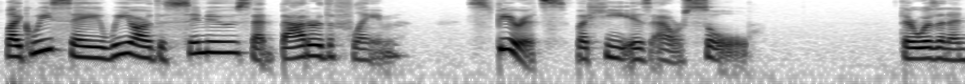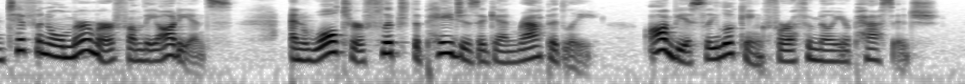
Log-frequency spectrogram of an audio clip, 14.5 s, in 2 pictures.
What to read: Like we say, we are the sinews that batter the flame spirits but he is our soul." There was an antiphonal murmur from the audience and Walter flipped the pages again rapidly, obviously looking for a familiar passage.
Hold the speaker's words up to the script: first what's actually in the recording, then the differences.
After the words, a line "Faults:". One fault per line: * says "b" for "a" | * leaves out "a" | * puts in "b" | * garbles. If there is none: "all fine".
Like we say, we are the sinews that batter the flame spirits but he is our soul." There was an antiphonal murmur from the audience and Walter flipped the pages again rapidly, obviously looking for a familiar passage.
Faults:
all fine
